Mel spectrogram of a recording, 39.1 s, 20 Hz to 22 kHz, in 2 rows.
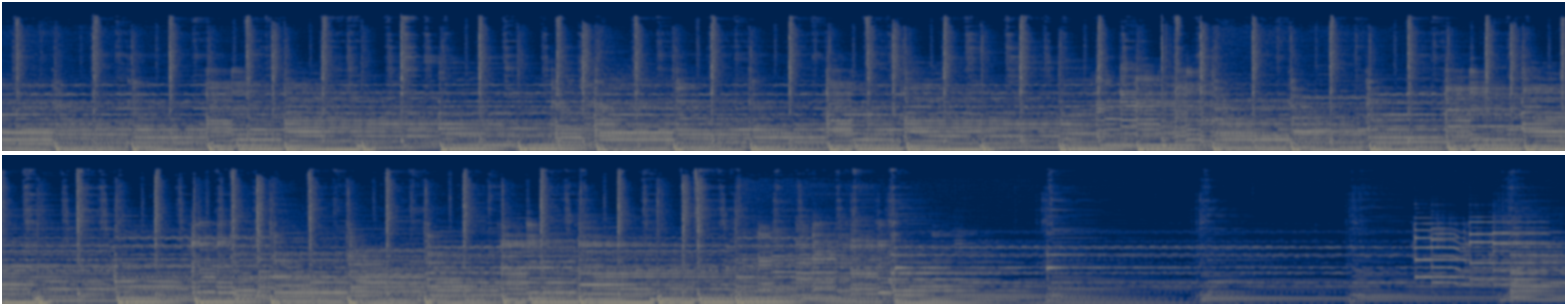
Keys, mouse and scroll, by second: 3.1 right click, 5.6-9.1 drag, 9.1 Down, 9.6 Down, 9.7 Down, 12.3 Down, 17.5-21.6 drag, 25.9-39.0 alt+shift+drag.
